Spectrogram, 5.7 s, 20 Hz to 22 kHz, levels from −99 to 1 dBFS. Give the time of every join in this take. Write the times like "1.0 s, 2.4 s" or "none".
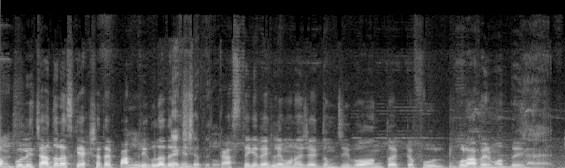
2.1 s, 4.5 s

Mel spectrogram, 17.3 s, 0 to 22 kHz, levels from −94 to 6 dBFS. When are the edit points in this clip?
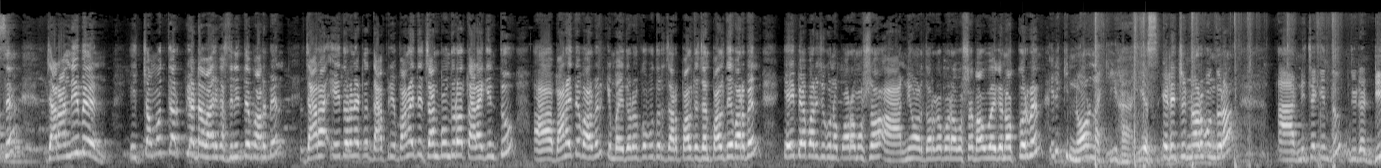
3.6 s, 13.1 s

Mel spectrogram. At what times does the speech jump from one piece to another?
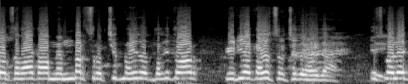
none

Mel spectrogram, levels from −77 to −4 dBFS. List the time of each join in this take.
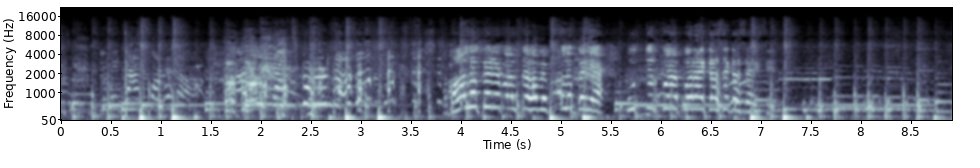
none

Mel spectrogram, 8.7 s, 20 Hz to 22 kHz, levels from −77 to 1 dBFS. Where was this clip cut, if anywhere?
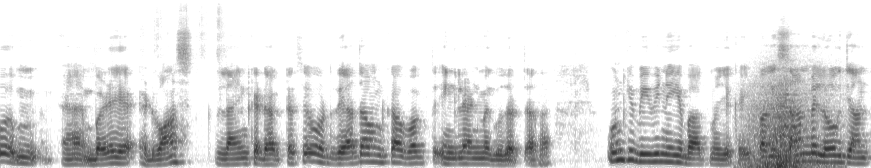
7.5 s

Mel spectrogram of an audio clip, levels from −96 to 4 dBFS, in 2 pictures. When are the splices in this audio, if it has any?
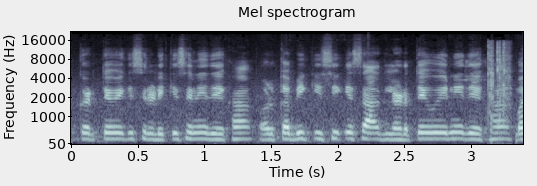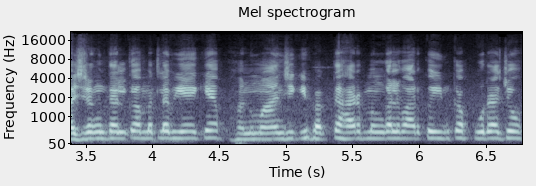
1.4 s, 3.2 s

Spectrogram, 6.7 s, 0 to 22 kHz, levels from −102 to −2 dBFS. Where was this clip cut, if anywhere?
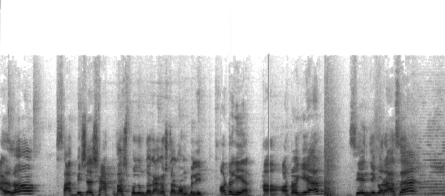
none

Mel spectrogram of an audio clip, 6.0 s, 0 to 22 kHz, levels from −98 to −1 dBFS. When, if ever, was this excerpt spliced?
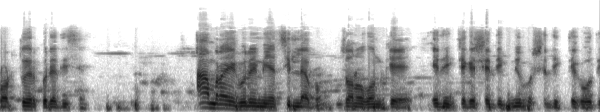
none

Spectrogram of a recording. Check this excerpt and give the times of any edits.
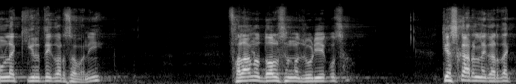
none

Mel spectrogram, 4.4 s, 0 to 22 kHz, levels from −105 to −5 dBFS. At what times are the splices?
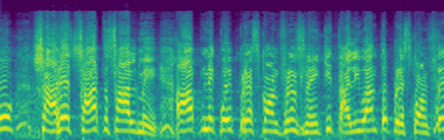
none

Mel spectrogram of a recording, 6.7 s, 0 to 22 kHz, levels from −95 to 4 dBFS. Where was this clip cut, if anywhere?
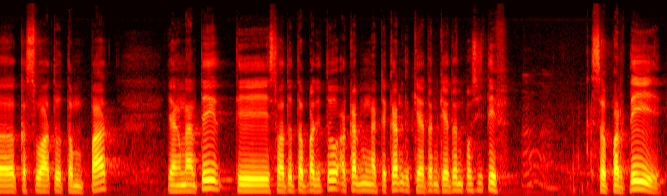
none

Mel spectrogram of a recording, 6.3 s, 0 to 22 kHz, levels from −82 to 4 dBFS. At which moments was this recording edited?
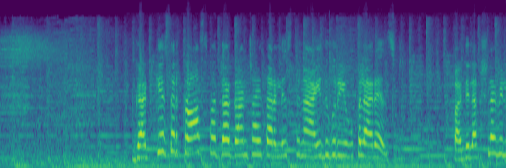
none

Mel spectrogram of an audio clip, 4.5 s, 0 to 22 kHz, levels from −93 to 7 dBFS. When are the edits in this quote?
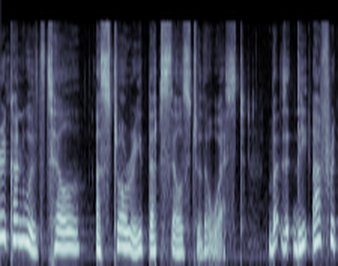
3.4 s

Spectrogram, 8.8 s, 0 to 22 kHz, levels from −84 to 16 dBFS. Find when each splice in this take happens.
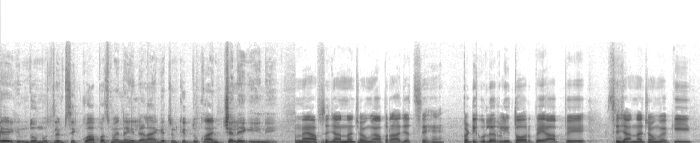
3.7 s

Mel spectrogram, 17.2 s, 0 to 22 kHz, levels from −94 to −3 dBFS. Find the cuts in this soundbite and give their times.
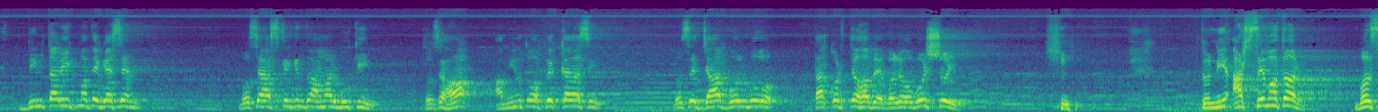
13.6 s, 15.0 s

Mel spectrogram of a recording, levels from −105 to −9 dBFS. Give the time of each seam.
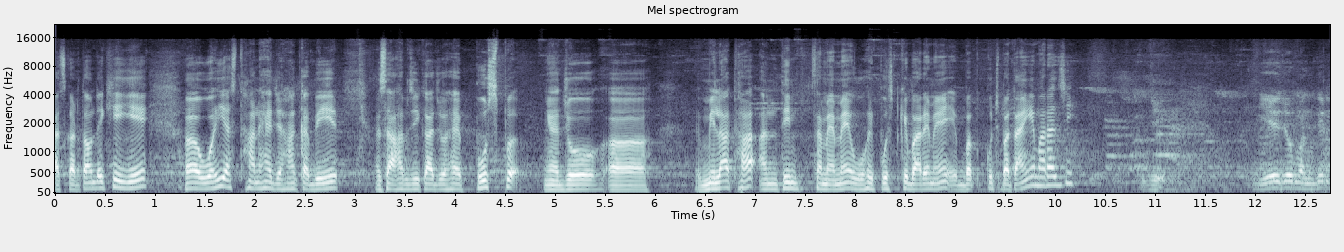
none

